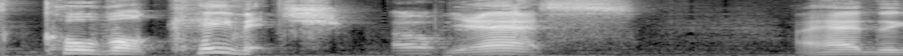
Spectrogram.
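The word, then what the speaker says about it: Kowalkiewicz: it's okay sorry nope it's not caval kibbutz it's cobalt kovitch oh yes I had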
